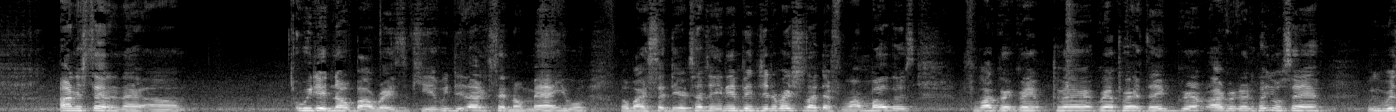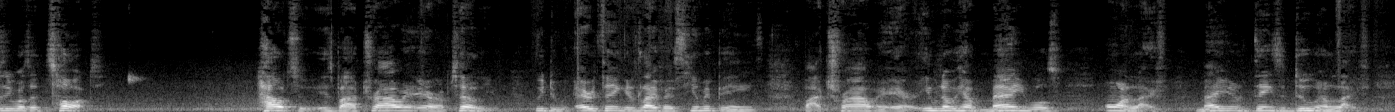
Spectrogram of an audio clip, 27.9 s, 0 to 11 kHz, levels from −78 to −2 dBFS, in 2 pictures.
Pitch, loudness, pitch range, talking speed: 175 Hz, -17 LUFS, 150-185 Hz, 180 wpm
